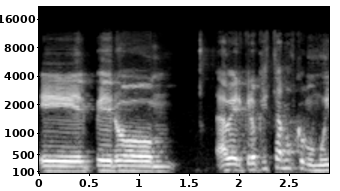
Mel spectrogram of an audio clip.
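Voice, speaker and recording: A man with a plain, everyday voice speaks at a fairly slow pace and medium pitch. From Venezuela, Caracas. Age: 50s. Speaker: novelist. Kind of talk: interview conversation.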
